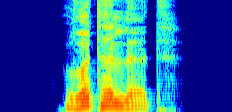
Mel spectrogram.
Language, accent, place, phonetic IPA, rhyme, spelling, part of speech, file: German, Germany, Berlin, [ˈʁʏtələt], -ʏtələt, rüttelet, verb, De-rüttelet.ogg
- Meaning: second-person plural subjunctive I of rütteln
